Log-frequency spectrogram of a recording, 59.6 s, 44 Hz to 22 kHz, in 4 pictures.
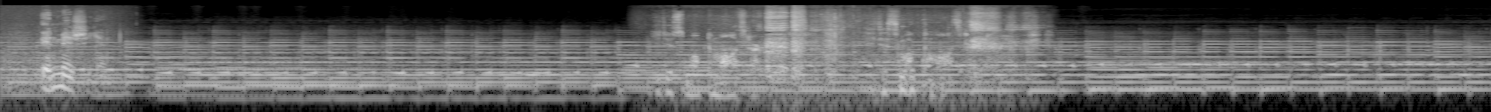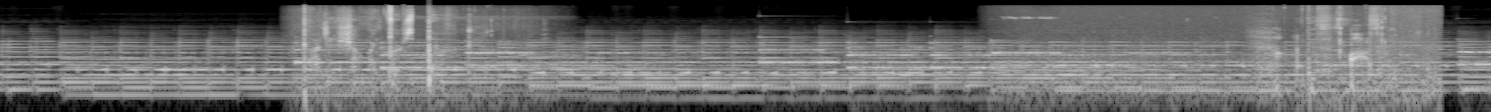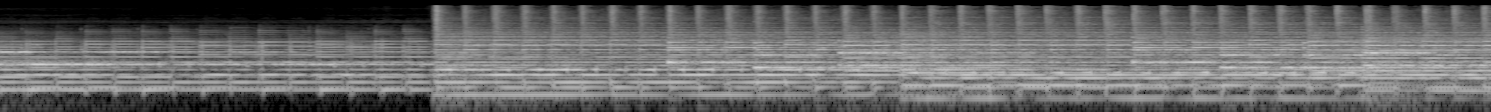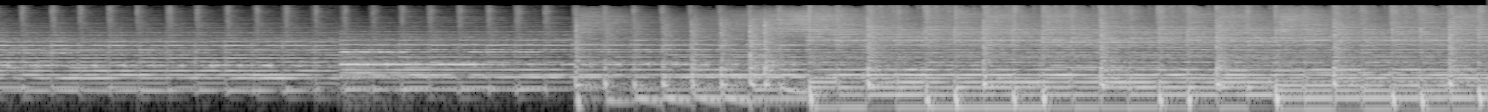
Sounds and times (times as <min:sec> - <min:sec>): Music: 0:00.0 - 0:59.6
Speech: 0:00.4 - 0:01.2, 0:06.5 - 0:07.9, 0:08.5 - 0:10.4, 0:18.0 - 0:19.8, 0:27.6 - 0:29.0.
